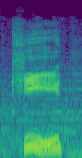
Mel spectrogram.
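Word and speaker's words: χ: Unchained key which is also spelled with an X but this time is pronounced key is basically the same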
